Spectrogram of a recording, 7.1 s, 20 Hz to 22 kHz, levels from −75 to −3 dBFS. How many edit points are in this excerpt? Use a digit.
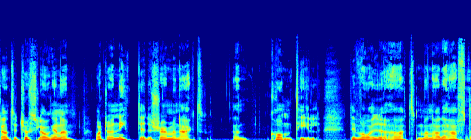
0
